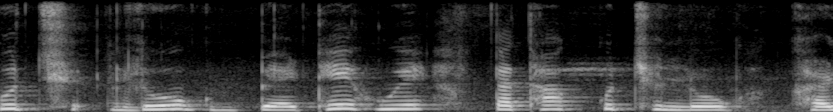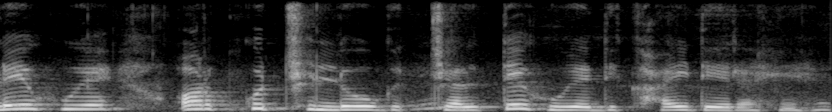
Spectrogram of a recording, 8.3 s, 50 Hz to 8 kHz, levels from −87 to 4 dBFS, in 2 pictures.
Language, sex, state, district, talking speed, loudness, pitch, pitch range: Hindi, female, Uttarakhand, Tehri Garhwal, 130 wpm, -19 LUFS, 265 Hz, 230-295 Hz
